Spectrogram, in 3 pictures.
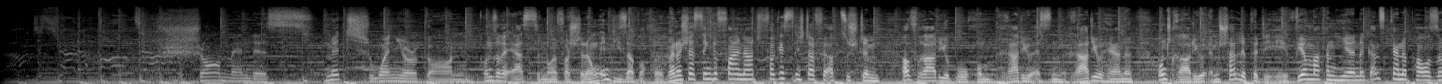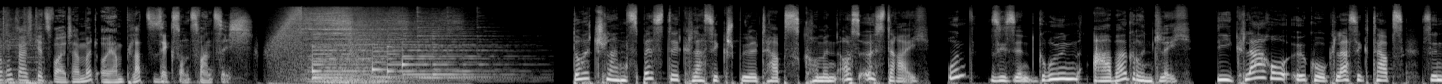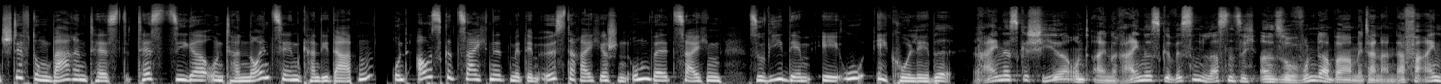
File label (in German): Infomercial; spueltaps claro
